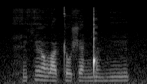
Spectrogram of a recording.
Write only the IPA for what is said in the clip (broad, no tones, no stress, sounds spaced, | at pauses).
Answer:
h ĩ ç ĩ lˠ æ ʈ o ʃ æ ŋ͡ǃ ĩ b ĩː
